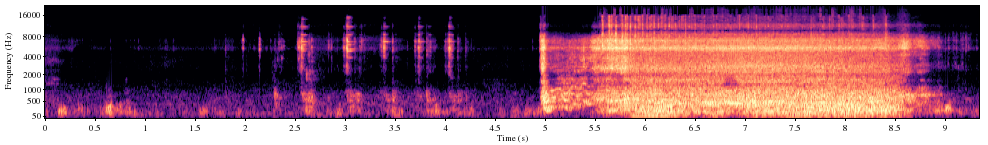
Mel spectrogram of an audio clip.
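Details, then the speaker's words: 1989 Pontiac Safari wagon, off the road 18 years, carbureted with mechanical fuel pump, first cold start: short starter bursts then a steady few-second crank, never catches; suspected gummy carburetor, plugged main jets or very old gas. "Could be gummy carburetor, too. That wouldn't surprise me any. Or the gas is just so so old. It's flash point ain't very good."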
